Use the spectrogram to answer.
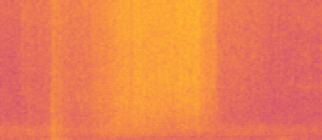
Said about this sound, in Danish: Vi er ombord på et skib. Men ikke bare et hvilket som helst skib. Det er et vikingeskib. De store bølger slår ind mod skibets sider, og en stærk blæst hjælper det kæmpemæssige træskib ud på det store, åbne hav.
